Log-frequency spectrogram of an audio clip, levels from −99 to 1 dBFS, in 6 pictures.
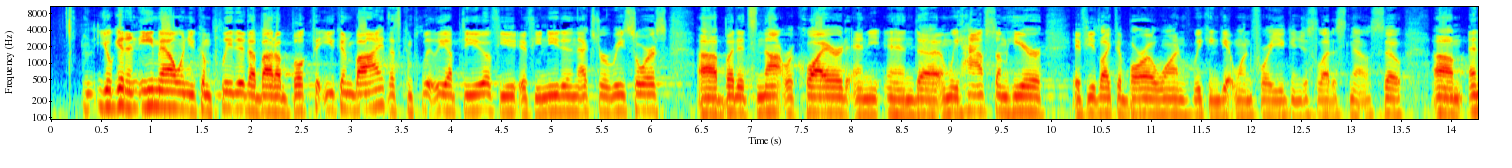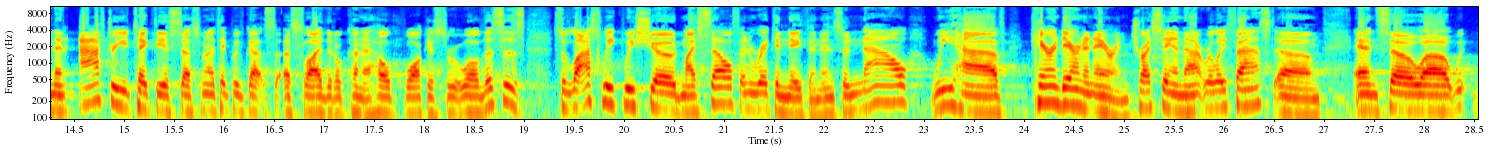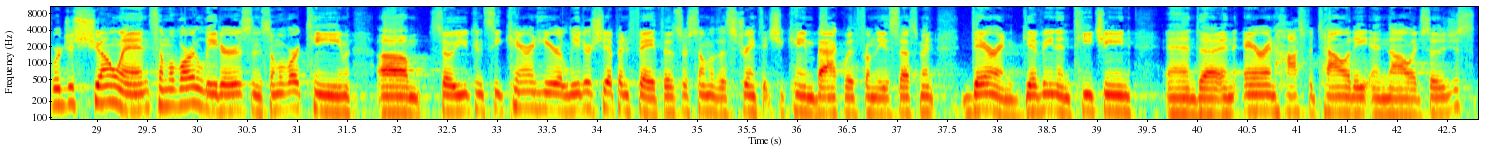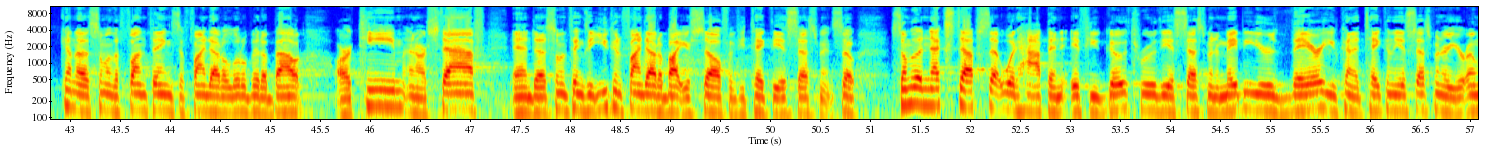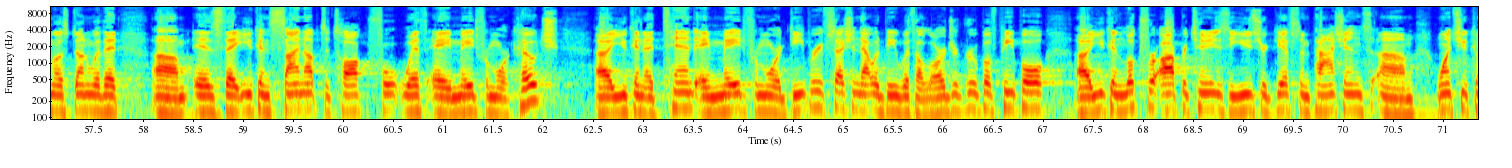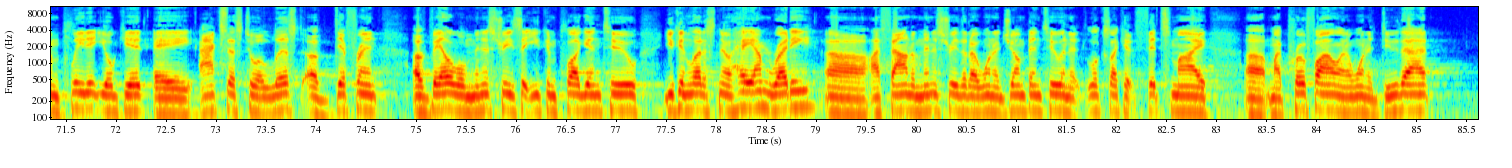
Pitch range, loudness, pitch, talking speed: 120-140 Hz, -17 LUFS, 130 Hz, 235 wpm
